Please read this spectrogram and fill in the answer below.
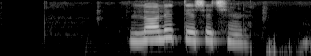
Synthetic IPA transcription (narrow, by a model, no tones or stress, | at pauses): lʌlit̪ːeset͡sʰẽɽ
